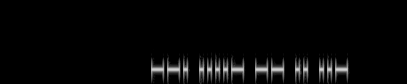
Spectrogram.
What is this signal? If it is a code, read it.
Morse code, heard as a keyed tone, about 32 wpm, 700 Hz. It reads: G4MIU
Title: DXCC-100 Call Signs - 5 Characters - Repeated 2x - 30wpm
